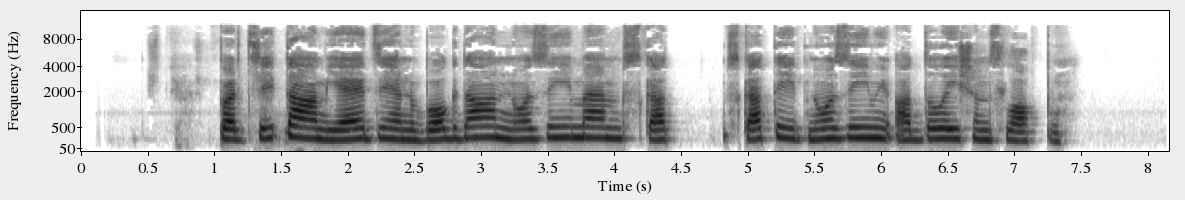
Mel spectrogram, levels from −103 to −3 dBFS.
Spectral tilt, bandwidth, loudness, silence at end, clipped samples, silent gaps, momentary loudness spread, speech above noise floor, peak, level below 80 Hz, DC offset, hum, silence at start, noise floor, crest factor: -4 dB/octave; 11.5 kHz; -18 LUFS; 0.8 s; under 0.1%; none; 9 LU; 64 dB; 0 dBFS; -76 dBFS; under 0.1%; none; 1.05 s; -82 dBFS; 18 dB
